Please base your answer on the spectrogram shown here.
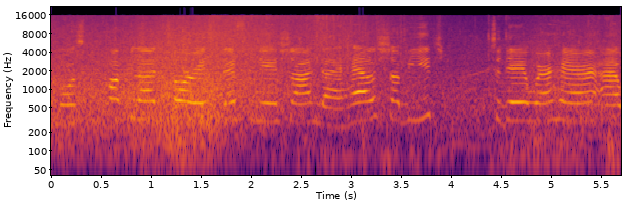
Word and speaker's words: Hellshire: Now based on how Jamaican people always pronounce things bad, I guess it moved from Hellshire to Elsha, and so it got its name Hellshire Beach.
